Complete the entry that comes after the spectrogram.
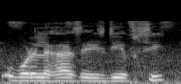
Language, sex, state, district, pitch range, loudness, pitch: Bengali, male, Tripura, West Tripura, 155-170 Hz, -13 LUFS, 160 Hz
